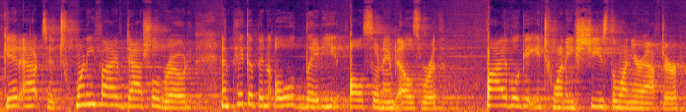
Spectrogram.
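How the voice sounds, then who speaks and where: A woman playing a witty, tough private detective in a 1940s-style radio drama, with brisk wisecracking narration. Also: fairly high pitch, natural voice. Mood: cool, wry.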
